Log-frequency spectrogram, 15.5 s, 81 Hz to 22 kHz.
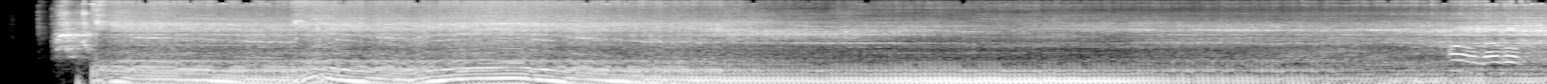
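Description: A 2015 BMW R1200GS motorcycle cold-starts after a brief crank, then settles into a loud, steady idle with a rumbling low drone that continues to the end.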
